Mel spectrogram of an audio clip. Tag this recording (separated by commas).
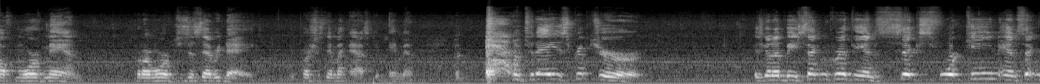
Speech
